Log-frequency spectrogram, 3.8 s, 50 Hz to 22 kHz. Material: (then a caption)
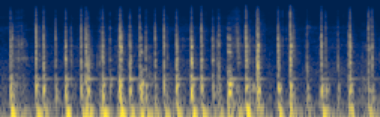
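Plastic. Fingertips tap rapidly on the clear plastic blister of a small Transformers toy package with a printed card backing, lying on a wooden table. About 28 quick, dry taps follow one another, each a short bright click over a soft low thud, with almost no ring between them.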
